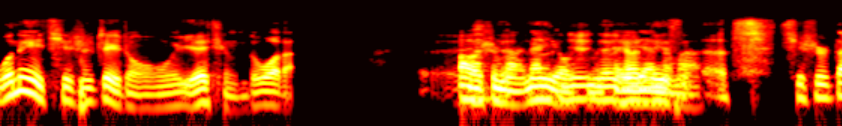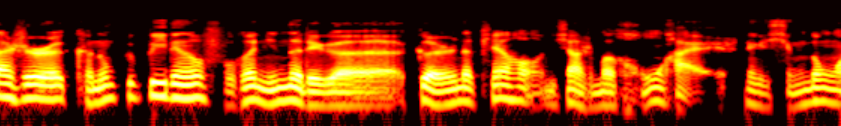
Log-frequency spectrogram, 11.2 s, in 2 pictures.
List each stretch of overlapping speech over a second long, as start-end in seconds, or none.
3.0-4.7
